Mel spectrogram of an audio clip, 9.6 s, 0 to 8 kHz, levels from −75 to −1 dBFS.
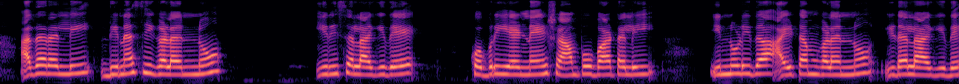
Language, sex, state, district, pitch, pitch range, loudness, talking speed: Kannada, female, Karnataka, Chamarajanagar, 245 Hz, 235-260 Hz, -21 LUFS, 60 wpm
